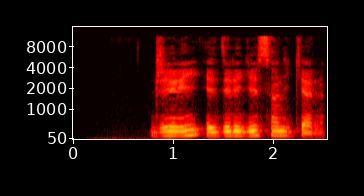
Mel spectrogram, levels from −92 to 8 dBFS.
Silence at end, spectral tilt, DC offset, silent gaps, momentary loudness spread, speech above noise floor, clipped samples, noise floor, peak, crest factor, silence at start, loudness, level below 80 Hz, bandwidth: 0.05 s; -4.5 dB/octave; under 0.1%; none; 5 LU; 43 dB; under 0.1%; -76 dBFS; -20 dBFS; 14 dB; 0.8 s; -33 LUFS; -80 dBFS; 11.5 kHz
